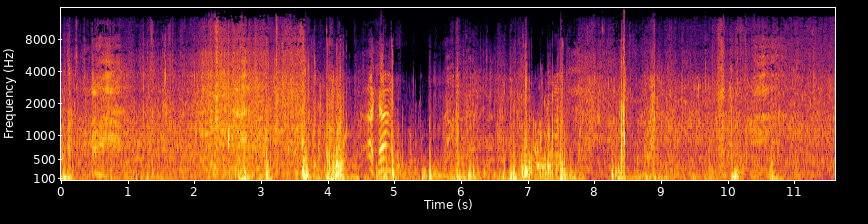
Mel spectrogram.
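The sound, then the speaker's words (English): Rushing water churns and splashes around a kayak sliding down a river over a weir, with scraping knocks and bumps as it hits rocks, while a person speaks briefly amid wind buffeting the microphone. “I'm hanging with the boat and I'm sliding down the river.”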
